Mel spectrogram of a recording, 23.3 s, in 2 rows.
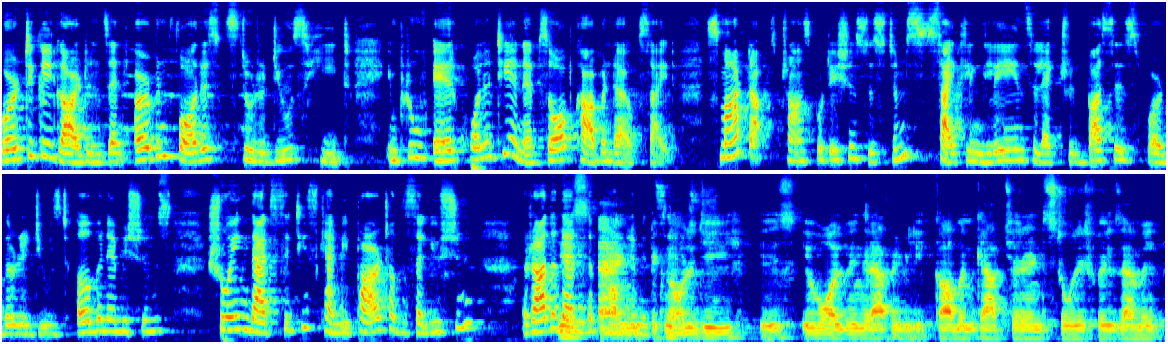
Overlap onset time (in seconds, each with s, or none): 17.2 s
